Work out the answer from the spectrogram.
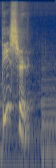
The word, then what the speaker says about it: desert: The first syllables is this and with the stress on the first syllables.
